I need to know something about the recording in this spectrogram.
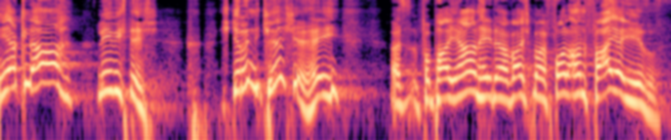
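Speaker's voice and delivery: mock enthusiastic believer brushing off the question; eager glib answer. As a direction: gush it out like a keen churchgoer.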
